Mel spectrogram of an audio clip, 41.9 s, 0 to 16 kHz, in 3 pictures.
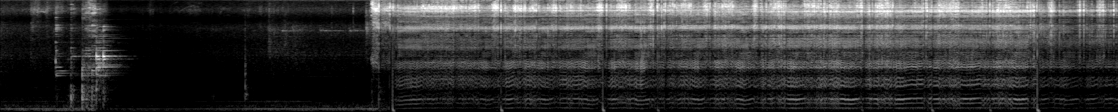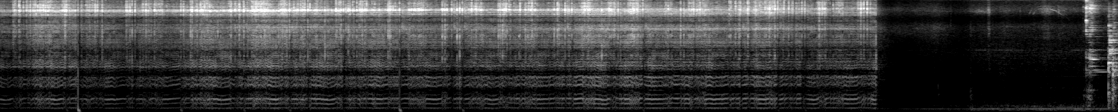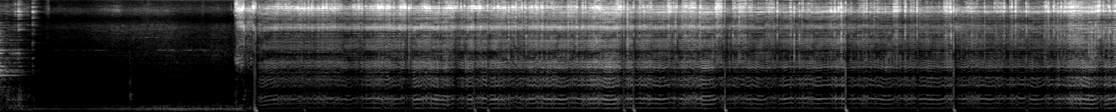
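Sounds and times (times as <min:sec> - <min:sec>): welding arc: 0:04.4 - 0:25.1, 0:30.8 - 0:41.9
sharp metal clink: 0:27.5 - 0:28.5.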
